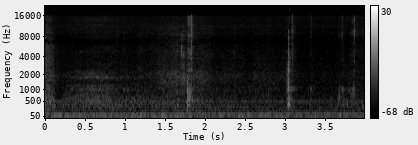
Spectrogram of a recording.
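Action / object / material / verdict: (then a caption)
tap / plastic water bottle with plastic cap / plastic / none. Long manicured nails tap and scratch the blue plastic cap and upper body of a full, roughly 1 L Core water bottle made of clear PET plastic. Sharp, brief clicks with a bright edge stand out from a quiet, steady low hum, separated by faint scratching.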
